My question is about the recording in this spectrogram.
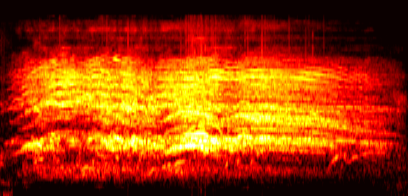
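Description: A large crowd of children shouting and cheering together, swelling then fading out near the end.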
